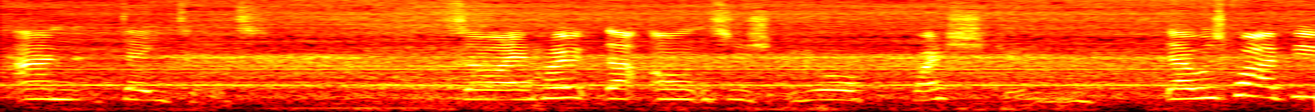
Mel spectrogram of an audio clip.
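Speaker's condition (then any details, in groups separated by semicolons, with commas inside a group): No condition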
